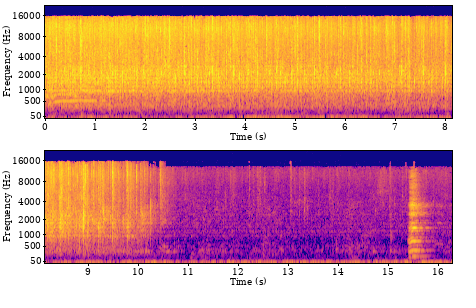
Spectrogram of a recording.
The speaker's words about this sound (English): And everyone else, you know, they're putting their heart and soul into what they're doing, and they're the results. Please give all of those people a huge cheer.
